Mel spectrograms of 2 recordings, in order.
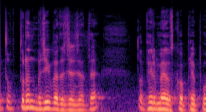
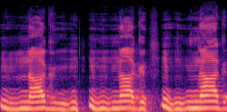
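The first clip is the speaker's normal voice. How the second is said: put-on stutter with stammering repetition. Retelling a stuttering man on the train from Bombay: imitating a stuttering man. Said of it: "एक हकला आदमी".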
